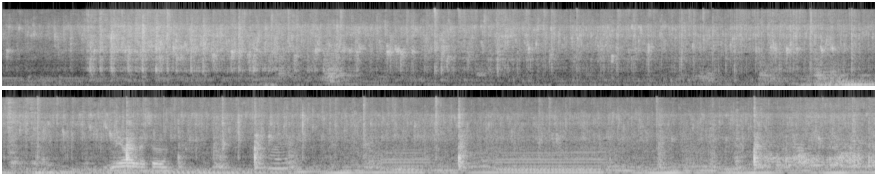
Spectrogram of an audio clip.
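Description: Sliced onion, green chillies and curry leaves sizzling in hot oil in an aluminium pot, with scattered crackles. The sizzle starts abruptly about a second in, as they are tipped into the oil.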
